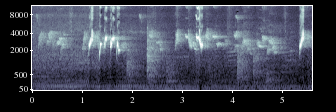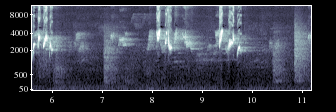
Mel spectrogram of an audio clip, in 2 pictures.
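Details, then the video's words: Red-whiskered bulbul delivering a quick, repeated model song. Clusters of three or four sharp, ringing notes mixed with chattering warbles recur every two to three seconds, with quiet pauses between. "เพลงดี"ปากไว เดินเพลงย้ำๆ เพลงแม่บท"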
